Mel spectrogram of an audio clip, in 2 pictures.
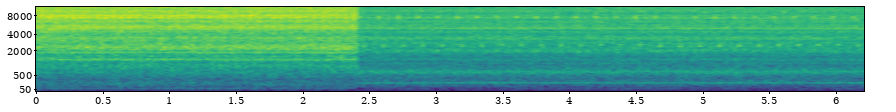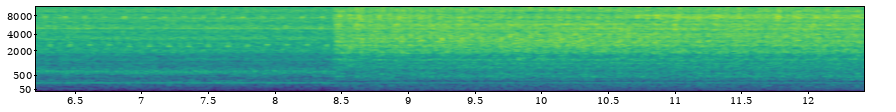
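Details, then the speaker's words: Ford Focus, 93,905 km, about 10 years old, idling with AC on, outside 31°C and cabin 23°C, before repair, with oil leaking at the compressor fitting: a steady hum near 220 Hz starts when the AC engages; noisy AC compressor, refrigerant top-up planned. "คันนี้คอมแอร์มีเสียงดังนะครับเดี๋ยวจะได้ลองเติมน้ำยาเพิ่ม"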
